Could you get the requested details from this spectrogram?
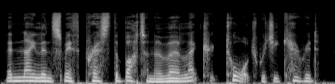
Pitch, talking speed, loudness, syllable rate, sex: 150 Hz, 230 wpm, -17 LUFS, 6.1 syllables/s, male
